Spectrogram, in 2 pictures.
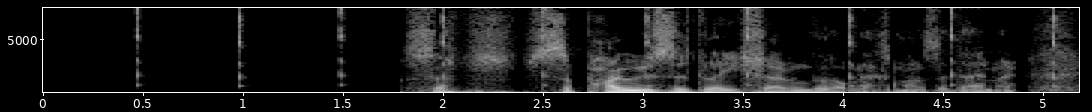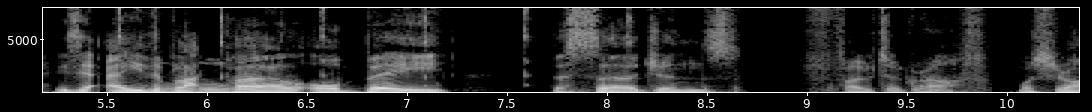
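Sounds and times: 
quiz countdown clock ticking: 1.8 - 8.6
speech: 1.8 - 10.3.

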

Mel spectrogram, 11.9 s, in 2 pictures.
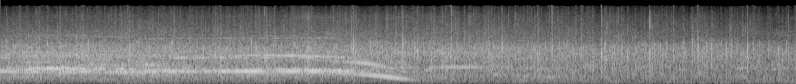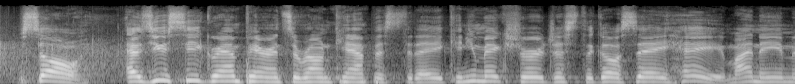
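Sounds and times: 
audience applause welcoming grandparents at a school Grandparents' Day event: 0.0 - 7.2
speech: 6.2 - 11.9.

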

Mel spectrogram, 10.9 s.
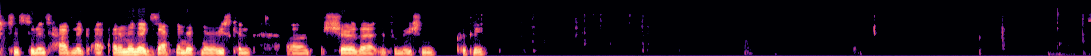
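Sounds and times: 
speech: 0.0 - 5.0
slow hesitant typing on a computer keyboard: 5.2 - 6.6.

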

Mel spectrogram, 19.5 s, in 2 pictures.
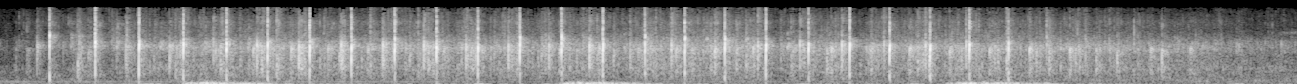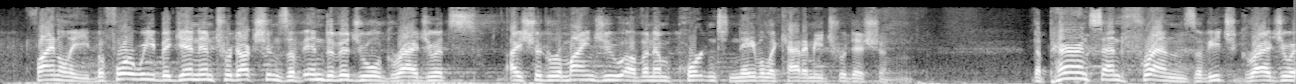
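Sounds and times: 
audience applause: 0.0 - 10.4
speech: 10.0 - 16.7, 17.5 - 19.4.

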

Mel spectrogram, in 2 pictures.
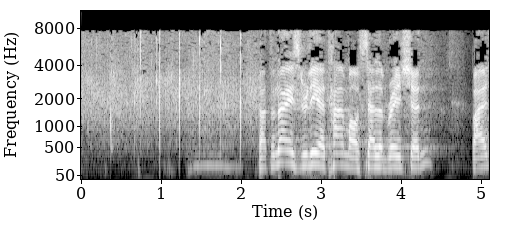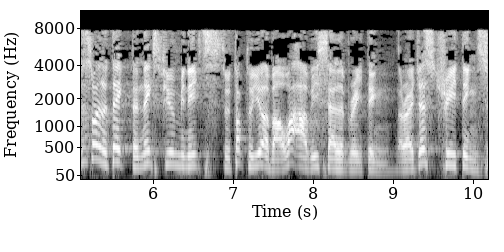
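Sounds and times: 
audience applause: 0.0 - 2.4
speech: 2.2 - 10.1.

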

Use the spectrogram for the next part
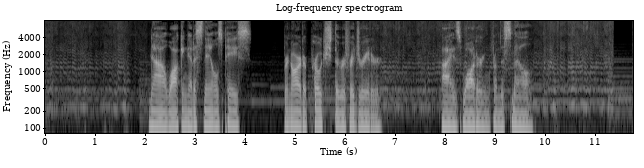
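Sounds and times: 
swarm of flies buzzing: 0.0 - 2.1, 6.5 - 11.7
speech: 1.6 - 4.2, 4.8 - 6.9, 7.9 - 9.9.

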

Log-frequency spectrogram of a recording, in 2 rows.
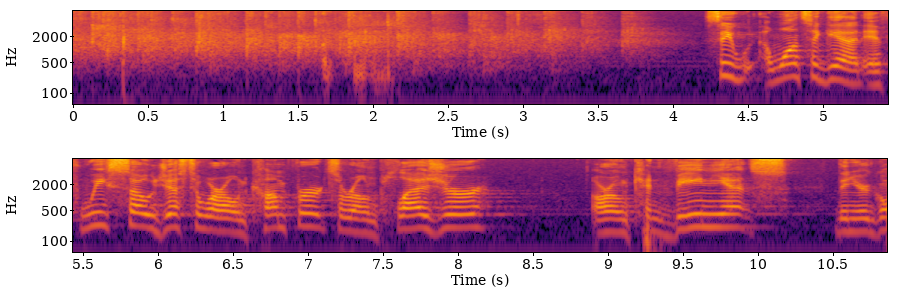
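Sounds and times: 
audience hand clap: 0.0 - 4.0
speech: 1.7 - 2.4, 4.3 - 8.3, 8.9 - 10.8.

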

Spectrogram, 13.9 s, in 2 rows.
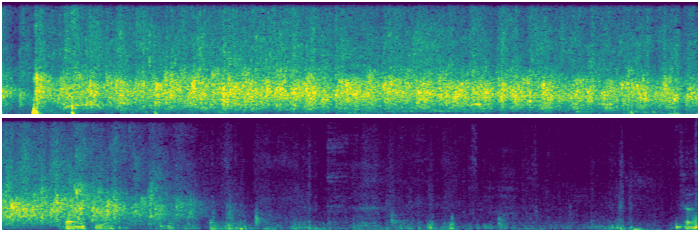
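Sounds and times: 
audience applause welcoming a speaker to the stage: 0.0 - 9.1
speech: 7.6 - 8.2.

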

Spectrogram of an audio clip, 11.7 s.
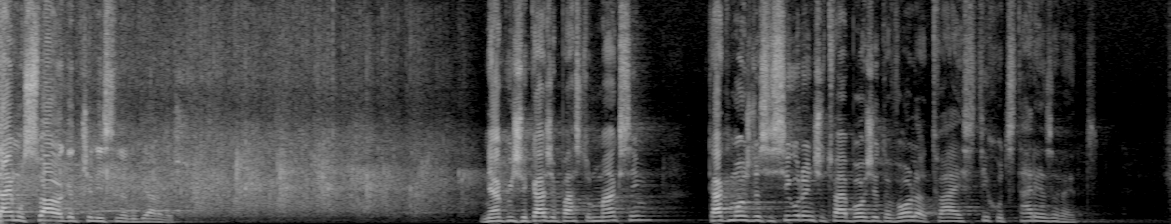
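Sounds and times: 
speech: 0.0 - 2.0, 4.8 - 11.0
audience applauding: 0.0 - 4.9.

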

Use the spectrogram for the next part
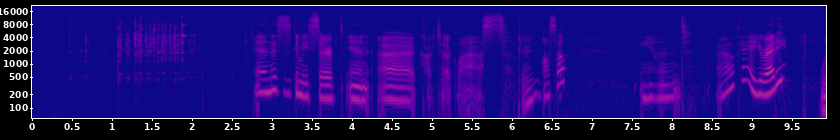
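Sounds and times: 
ice cubes clattering into a cocktail shaker: 0.4 - 2.2
speech: 2.8 - 6.8, 7.6 - 9.9.

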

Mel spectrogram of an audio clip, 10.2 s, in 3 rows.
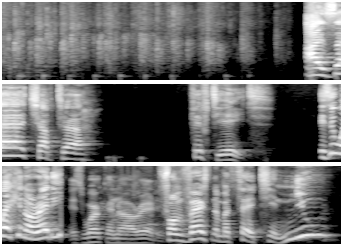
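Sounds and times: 
audience clapping in a steady rhythmic beat: 0.0 - 3.0
speech: 3.1 - 4.4, 5.3 - 10.1.

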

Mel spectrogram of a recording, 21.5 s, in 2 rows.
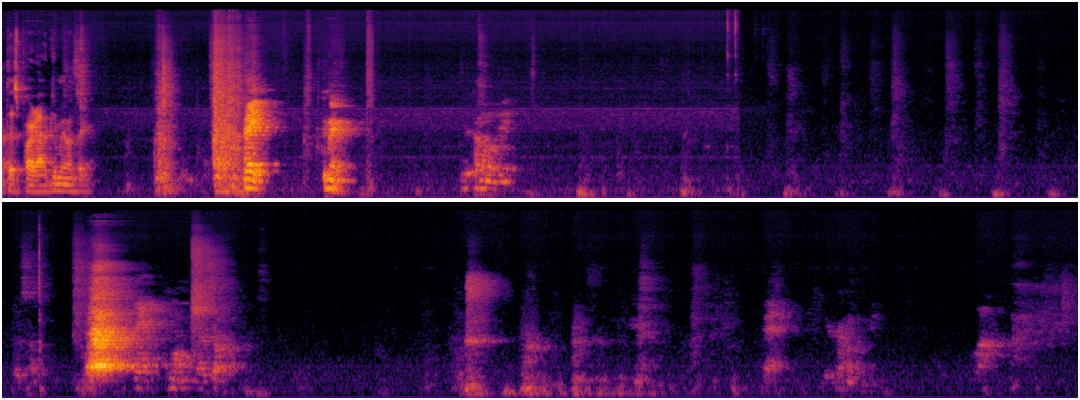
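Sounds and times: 
speech: 0.0 - 1.7, 2.4 - 3.6, 4.6 - 5.2
dogs left unattended at home barking: 11.6 - 12.1.

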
